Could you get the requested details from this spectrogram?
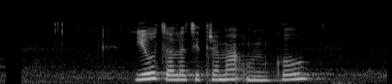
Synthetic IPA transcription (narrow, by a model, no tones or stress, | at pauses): jot͡sʌlʌt͡sit̪rʌmaʔunko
